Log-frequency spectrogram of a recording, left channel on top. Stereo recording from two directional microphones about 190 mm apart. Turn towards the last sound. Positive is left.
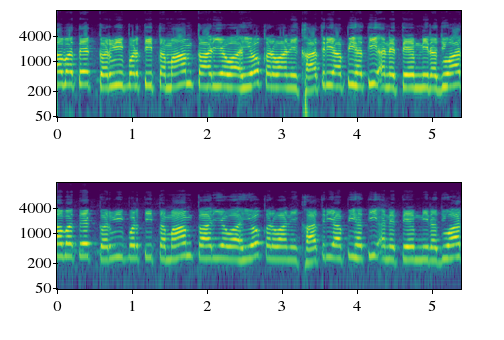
turn(degrees=10)  # may be behind; listen again after turning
